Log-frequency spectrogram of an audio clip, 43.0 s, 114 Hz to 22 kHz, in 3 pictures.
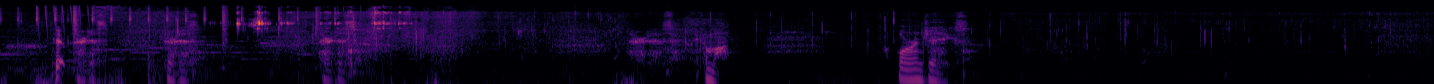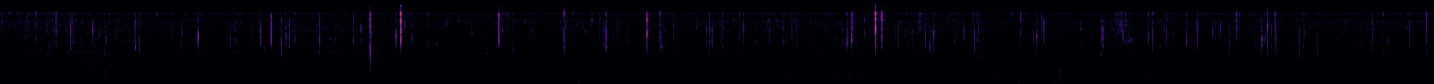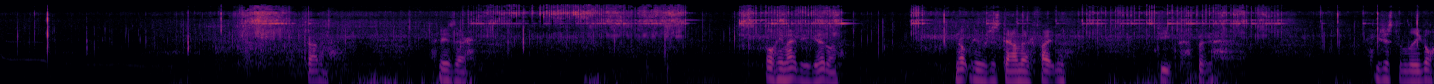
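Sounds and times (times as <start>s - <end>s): wind rumble on microphone: 0.0s - 1.9s, 3.2s - 6.7s, 29.9s - 30.9s, 31.8s - 36.0s, 39.3s - 43.0s
rod and reel handling noise: 1.7s - 4.7s, 29.0s - 43.0s
faint clicks: 9.8s - 31.7s.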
